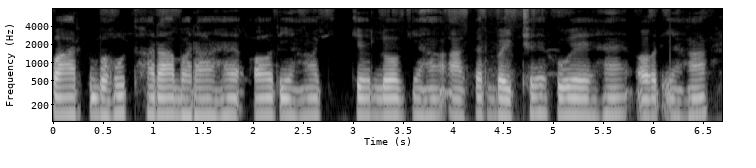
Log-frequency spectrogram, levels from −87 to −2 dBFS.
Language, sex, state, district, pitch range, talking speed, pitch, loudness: Hindi, male, Bihar, Bhagalpur, 125-130 Hz, 145 wpm, 130 Hz, -30 LUFS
